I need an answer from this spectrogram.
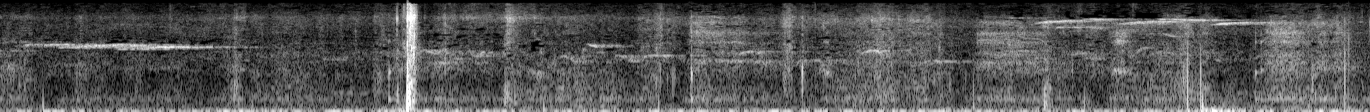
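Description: Birds calling with short, high whistles and chirps over a quiet outdoor background, with a single sharp knock about two seconds in.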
